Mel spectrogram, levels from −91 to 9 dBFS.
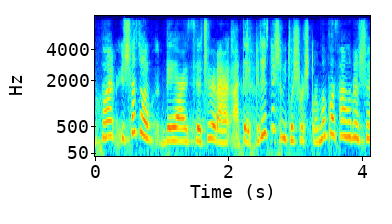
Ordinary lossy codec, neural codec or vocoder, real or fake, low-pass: AAC, 48 kbps; codec, 16 kHz, 0.5 kbps, FreqCodec, larger model; fake; 7.2 kHz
